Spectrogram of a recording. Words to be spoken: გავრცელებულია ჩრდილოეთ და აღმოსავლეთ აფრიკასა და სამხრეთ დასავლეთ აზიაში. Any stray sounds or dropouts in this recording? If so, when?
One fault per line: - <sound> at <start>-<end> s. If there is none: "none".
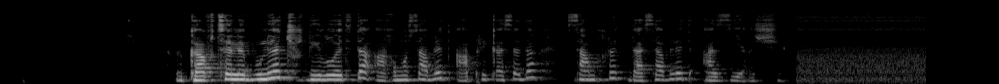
none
